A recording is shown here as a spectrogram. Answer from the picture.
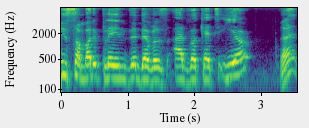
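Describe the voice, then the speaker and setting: Using very wide pitch swings, a man talks in a Jamaican accent. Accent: Jamaican English with patois. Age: 60s. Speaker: commentator / vlogger. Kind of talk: casual monologue commentary. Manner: hesitant, many fillers.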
